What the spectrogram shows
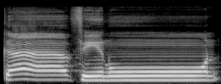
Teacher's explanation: واو ساکن اور اس سے پہلے پیش ہے، یہاں پہ واو مدہ کا قاعدہ اپلائی ہو رہا ہے، ہم نے 1 الف کے برابر کھینچ کر ادا کرنا ہے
